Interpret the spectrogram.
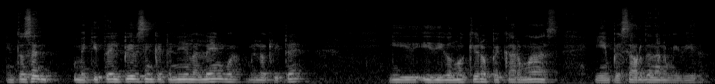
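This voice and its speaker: A man's voice: on the low side, level tone, a little fast, a little hiss or hum. Earnest man, roomy echo. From Nicaragua. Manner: earnest, repeats phrases, re-enacts dialogue. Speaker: preacher giving testimony. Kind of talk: personal religious testimony. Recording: roomy echo with soft guitar music.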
